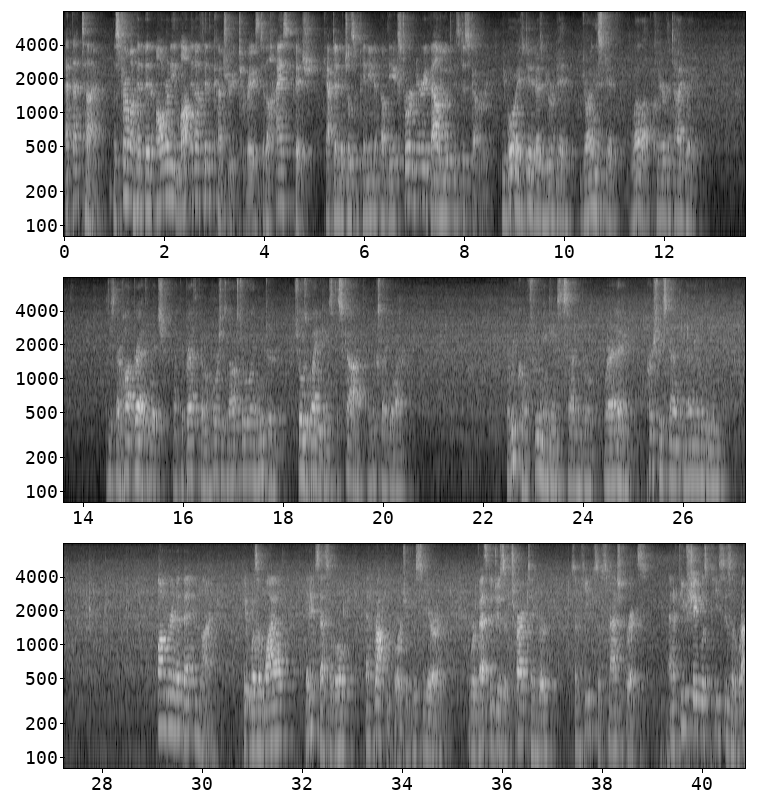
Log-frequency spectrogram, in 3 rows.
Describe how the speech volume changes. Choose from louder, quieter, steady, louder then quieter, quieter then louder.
steady.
